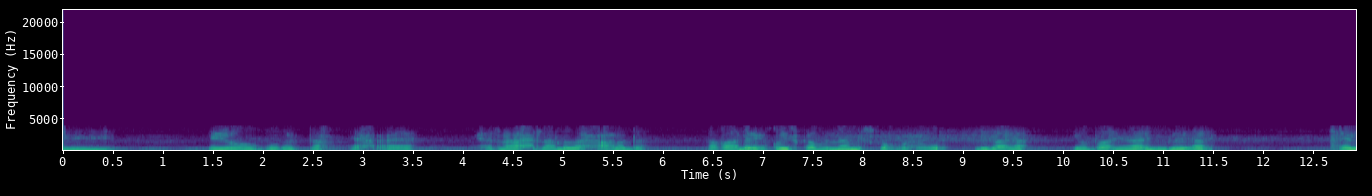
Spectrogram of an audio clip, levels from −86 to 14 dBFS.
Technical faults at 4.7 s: GSM full-rate codec; lost GSM frames

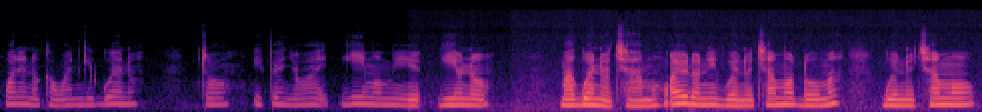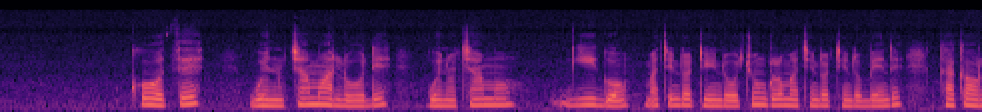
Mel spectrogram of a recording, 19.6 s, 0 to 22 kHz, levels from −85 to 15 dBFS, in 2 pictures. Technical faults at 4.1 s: microphone volume stepped up

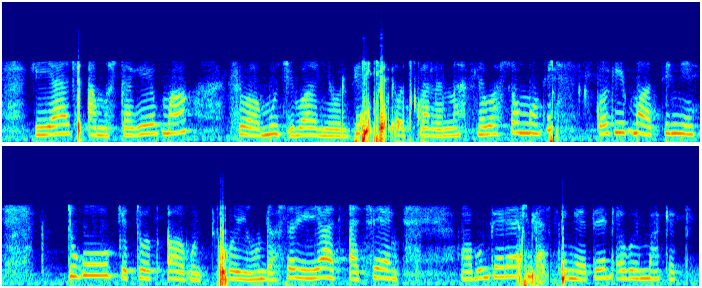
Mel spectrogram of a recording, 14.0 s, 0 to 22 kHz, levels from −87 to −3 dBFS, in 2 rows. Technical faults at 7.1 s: GSM full-rate codec

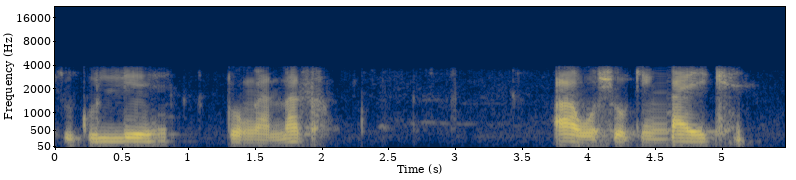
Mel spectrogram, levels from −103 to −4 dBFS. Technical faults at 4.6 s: iLBC codec; lost iLBC frames

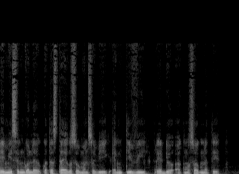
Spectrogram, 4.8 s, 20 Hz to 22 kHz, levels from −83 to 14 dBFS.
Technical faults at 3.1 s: generation loss

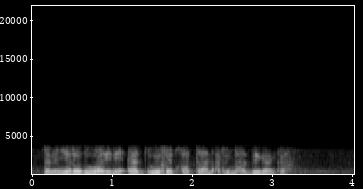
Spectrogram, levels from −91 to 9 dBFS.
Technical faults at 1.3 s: G.729 codec

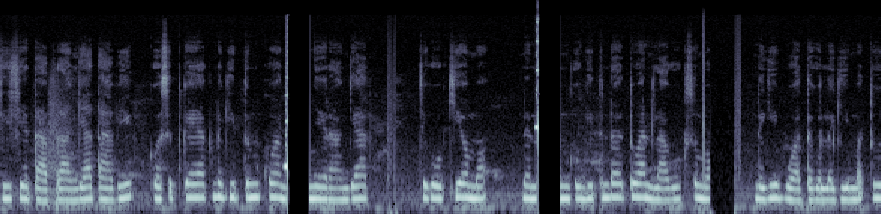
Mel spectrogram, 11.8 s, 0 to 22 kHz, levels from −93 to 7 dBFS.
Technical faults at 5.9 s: none

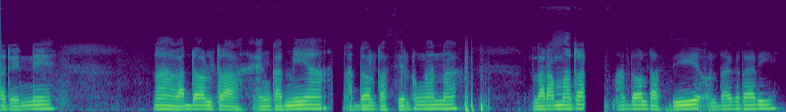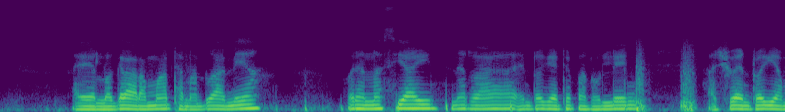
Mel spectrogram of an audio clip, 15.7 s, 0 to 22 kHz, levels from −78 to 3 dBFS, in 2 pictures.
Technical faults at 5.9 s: AAC frame loss with muting

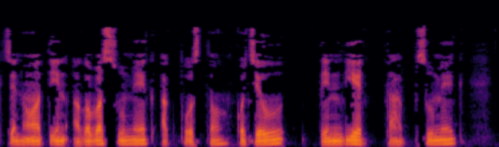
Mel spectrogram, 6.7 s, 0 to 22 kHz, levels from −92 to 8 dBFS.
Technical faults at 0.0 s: MP3 compression

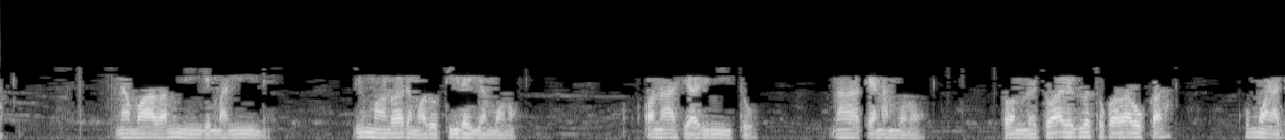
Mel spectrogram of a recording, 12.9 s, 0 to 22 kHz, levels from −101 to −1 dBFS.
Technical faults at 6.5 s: MP3 compression

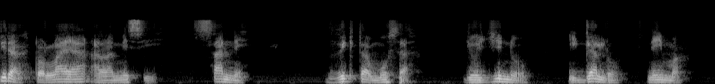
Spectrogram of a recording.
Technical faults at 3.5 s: Opus compression

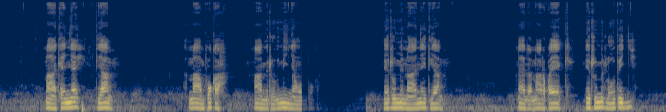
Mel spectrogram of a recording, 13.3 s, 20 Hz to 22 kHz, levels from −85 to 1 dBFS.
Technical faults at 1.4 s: none

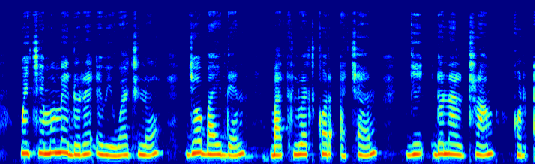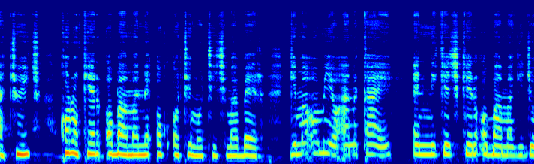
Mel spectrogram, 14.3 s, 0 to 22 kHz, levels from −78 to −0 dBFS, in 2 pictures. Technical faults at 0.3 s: channels drifting apart

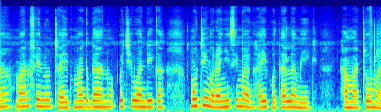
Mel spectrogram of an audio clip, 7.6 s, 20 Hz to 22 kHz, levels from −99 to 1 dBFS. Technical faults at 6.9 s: none

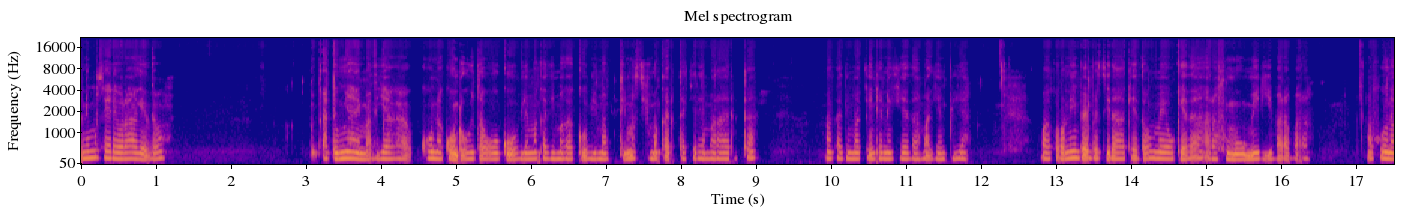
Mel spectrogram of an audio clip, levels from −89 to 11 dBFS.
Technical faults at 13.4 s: none

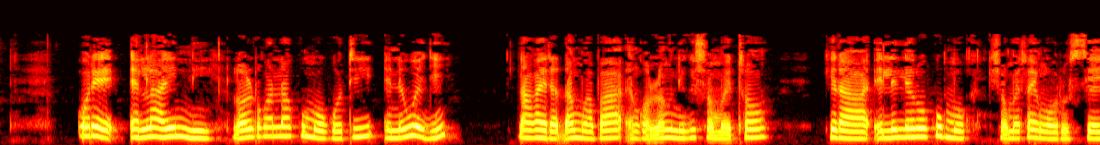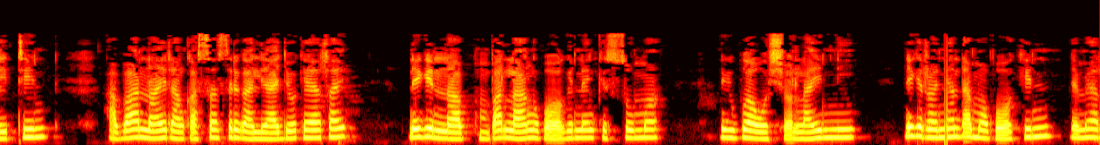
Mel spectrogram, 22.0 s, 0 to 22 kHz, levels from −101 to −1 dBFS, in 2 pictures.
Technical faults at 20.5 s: MP3 compression; block of digital silence

